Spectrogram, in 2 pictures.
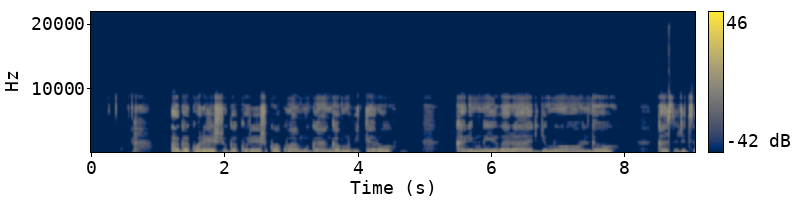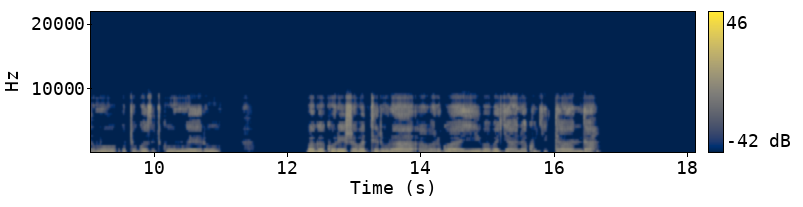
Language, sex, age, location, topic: Kinyarwanda, male, 25-35, Huye, health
